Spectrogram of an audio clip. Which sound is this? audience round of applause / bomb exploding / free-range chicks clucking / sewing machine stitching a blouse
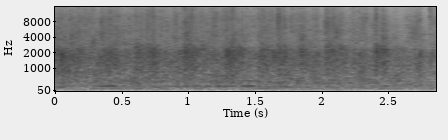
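audience round of applause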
